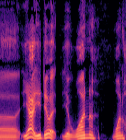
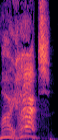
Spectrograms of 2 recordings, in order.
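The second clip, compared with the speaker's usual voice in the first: high-pitched character-voice yelling; 9 semitones higher than usual. Voicing a villain who sees his stolen hat: yelling in character. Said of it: "he yells".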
